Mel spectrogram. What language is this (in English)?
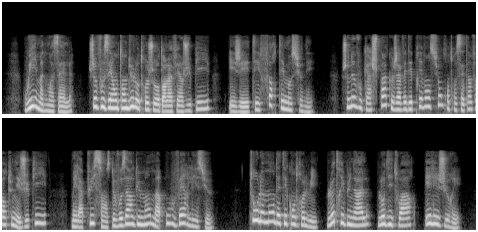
French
